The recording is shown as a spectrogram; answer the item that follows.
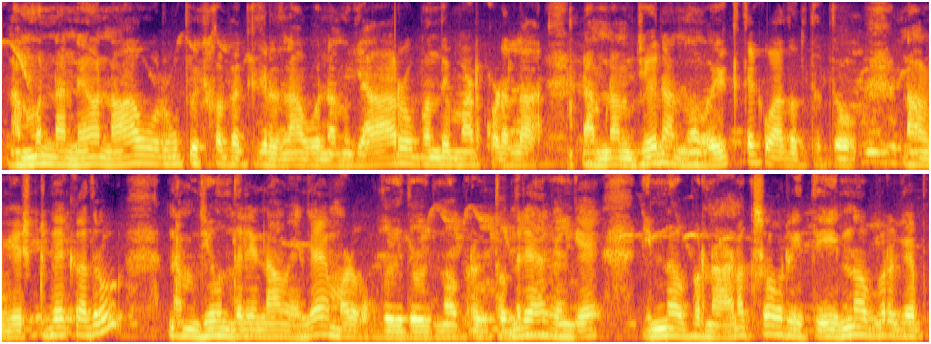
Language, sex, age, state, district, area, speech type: Kannada, male, 60+, Karnataka, Mysore, urban, spontaneous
